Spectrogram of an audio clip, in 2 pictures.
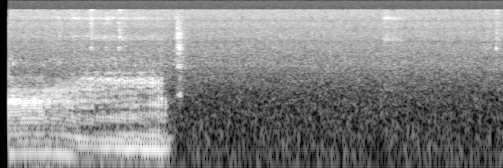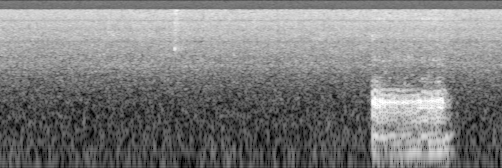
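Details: Black pug puppy snoring while asleep and dreaming: two loud, rough, low snorts at the start and near the end, separated by a long quiet stretch of soft breathing.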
